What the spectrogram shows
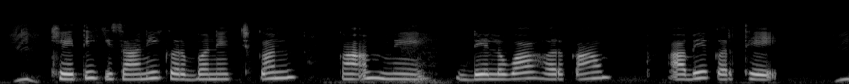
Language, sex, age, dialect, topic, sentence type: Chhattisgarhi, female, 18-24, Northern/Bhandar, agriculture, statement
